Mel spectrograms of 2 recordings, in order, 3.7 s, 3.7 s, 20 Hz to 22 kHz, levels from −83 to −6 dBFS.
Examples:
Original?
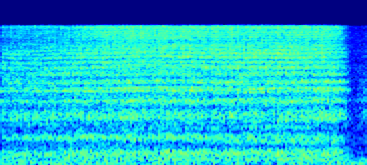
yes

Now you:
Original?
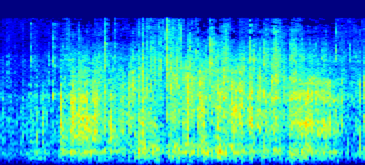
yes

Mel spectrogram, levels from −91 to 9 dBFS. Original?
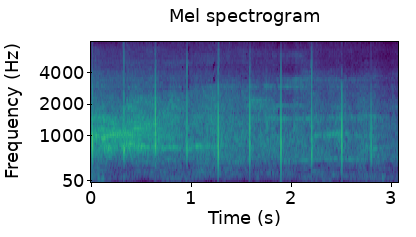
no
